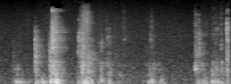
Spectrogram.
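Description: Big Shot die-cut machine being hand-cranked, pressing a die with cutting pad and base plate through its rollers: a string of short creaks and clicks.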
